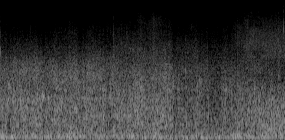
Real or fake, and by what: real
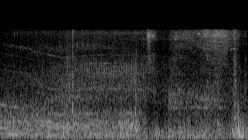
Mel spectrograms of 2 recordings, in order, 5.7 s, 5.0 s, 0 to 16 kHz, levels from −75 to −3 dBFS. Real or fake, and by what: real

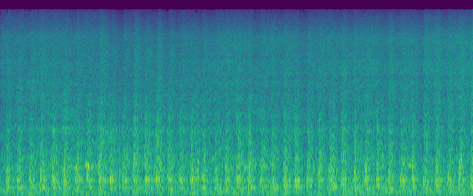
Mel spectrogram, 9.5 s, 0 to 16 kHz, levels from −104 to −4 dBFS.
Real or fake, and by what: real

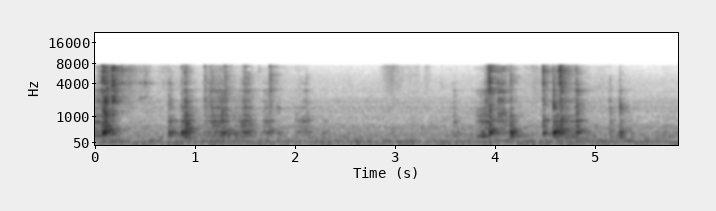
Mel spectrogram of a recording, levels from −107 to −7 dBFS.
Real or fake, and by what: real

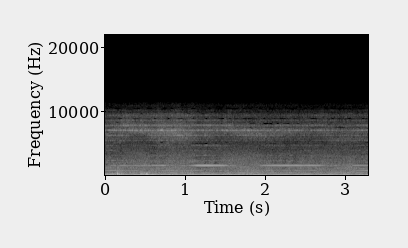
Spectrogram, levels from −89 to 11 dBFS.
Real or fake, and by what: fake, autoencoder, DAC-VAE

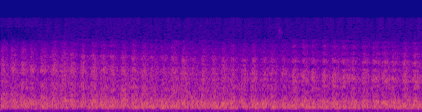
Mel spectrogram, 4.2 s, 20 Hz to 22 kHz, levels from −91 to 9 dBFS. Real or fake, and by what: real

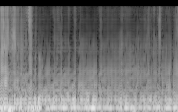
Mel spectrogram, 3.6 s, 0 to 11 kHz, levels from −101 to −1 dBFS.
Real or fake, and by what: fake, vocoder, BigVGAN v2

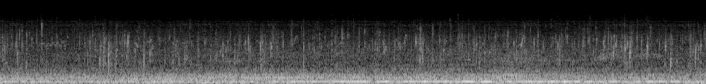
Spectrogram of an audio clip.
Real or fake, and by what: real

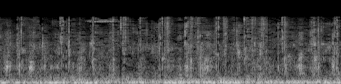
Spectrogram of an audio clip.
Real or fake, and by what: real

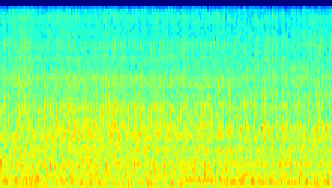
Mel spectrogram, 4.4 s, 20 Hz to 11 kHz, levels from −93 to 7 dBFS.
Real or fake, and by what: real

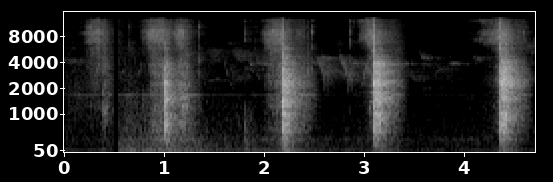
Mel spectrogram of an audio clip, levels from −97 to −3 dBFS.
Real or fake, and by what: fake, vocoder, BigVGAN v2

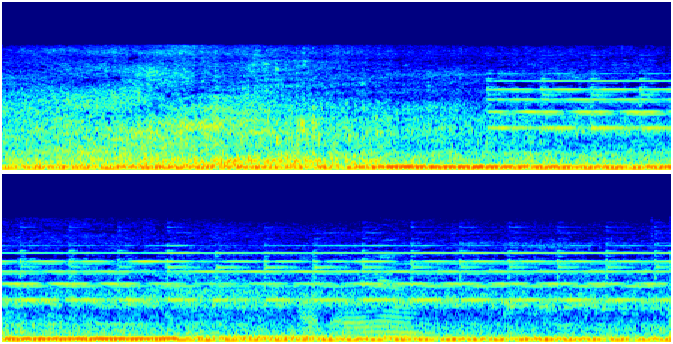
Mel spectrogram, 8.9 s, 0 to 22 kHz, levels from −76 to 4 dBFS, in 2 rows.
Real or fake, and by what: real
